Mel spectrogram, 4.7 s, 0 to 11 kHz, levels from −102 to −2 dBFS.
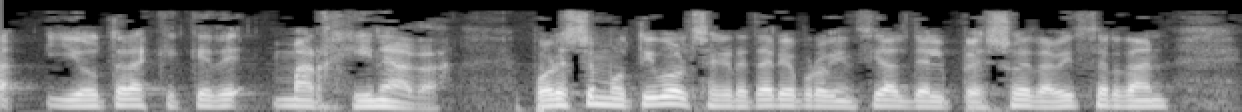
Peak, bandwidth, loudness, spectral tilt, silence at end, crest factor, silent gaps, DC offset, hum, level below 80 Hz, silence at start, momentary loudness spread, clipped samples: -2 dBFS; 8.4 kHz; -18 LUFS; -5.5 dB/octave; 0.05 s; 16 dB; none; under 0.1%; none; -46 dBFS; 0 s; 5 LU; under 0.1%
